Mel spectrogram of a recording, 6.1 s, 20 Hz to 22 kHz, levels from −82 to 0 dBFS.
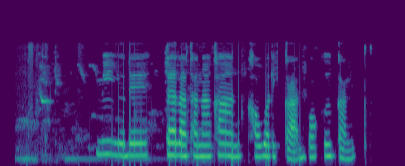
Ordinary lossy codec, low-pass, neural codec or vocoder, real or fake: none; none; none; real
